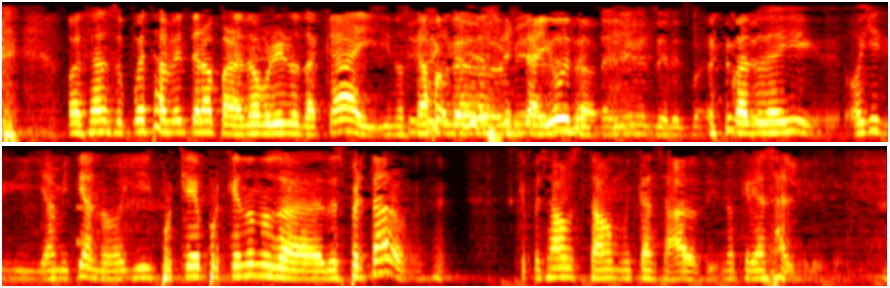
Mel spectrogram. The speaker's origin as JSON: {"language": "Spanish", "country": "Ecuador", "said": "feliz año a cada uno de ustedes, un poco atrasado como buen ecuatoriano"}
